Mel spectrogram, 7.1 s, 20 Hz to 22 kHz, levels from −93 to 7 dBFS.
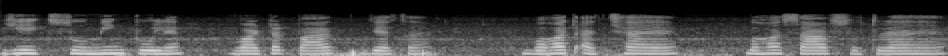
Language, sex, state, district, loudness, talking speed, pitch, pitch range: Hindi, female, Uttar Pradesh, Jalaun, -19 LUFS, 120 wpm, 220 Hz, 215-230 Hz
